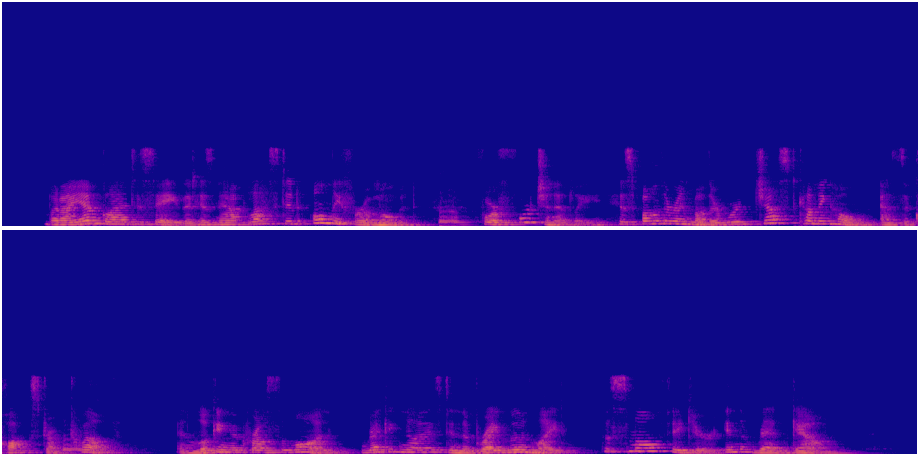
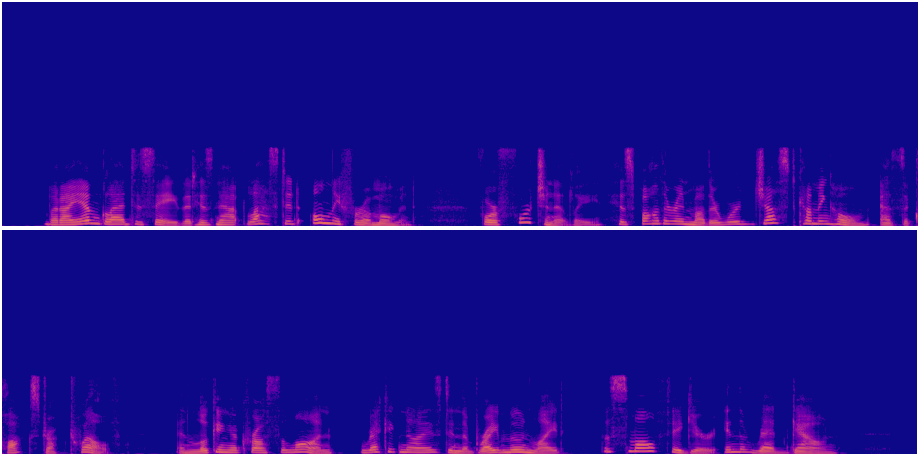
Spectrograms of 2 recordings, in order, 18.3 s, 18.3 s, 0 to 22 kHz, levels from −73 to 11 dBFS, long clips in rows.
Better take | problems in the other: second | noise reduction (neural separator model SepFormer DNS4)

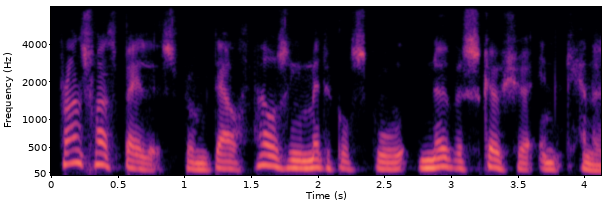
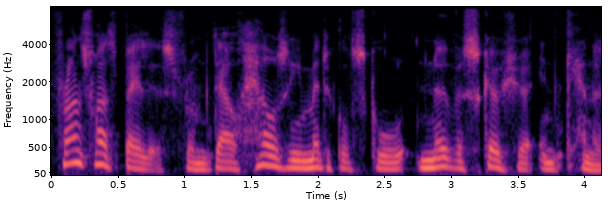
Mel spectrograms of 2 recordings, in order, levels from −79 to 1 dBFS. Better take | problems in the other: second | noise reduction (neural mask model DeepFilterNet 3)

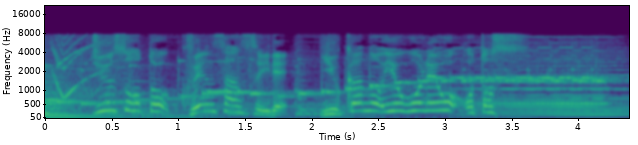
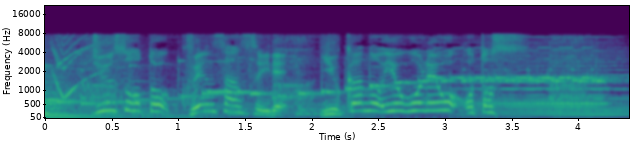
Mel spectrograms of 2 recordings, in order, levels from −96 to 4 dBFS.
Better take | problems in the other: first | background sound (Burping, eructation); 13 dB below the speech

